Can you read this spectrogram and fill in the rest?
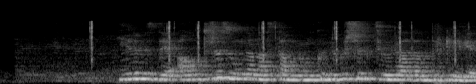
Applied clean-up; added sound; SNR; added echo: none; Scissors; 19 dB; reverberation time 0.9 s.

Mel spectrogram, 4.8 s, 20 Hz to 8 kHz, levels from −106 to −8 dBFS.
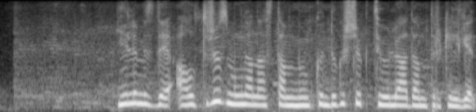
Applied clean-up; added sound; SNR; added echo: none; none; none; none.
